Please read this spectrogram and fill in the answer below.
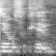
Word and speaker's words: Ilfracombe: Yeah, but it's actually pronounced as Ilfracombe.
